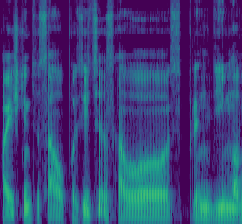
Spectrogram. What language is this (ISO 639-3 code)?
lit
